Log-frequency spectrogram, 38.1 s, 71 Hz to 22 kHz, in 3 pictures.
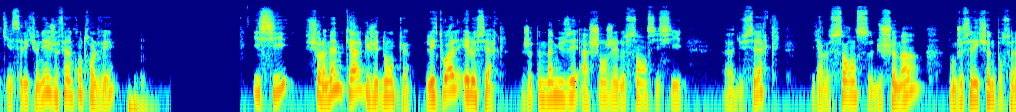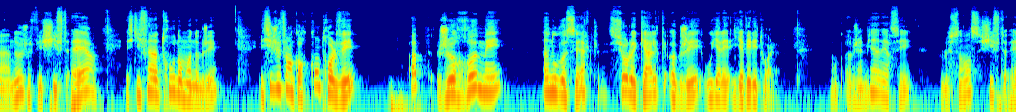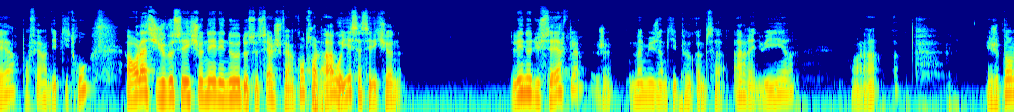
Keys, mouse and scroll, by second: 1.7 ctrl+v, 4.1 click, 6.3 click, 7.4 click, 13.5 shift+r, 15.5 click, 17.6 ctrl+v, 21.7 click, 23.3 click, 25.1 shift+r, 29.4 ctrl+a, 30.3-32.2 drag, 33.1 click, 34.3-35.4 ctrl+shift+drag, 35.8 ctrl+shift+middle click, 35.9 click, 36.6 ctrl+shift+click, 37.9 click.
